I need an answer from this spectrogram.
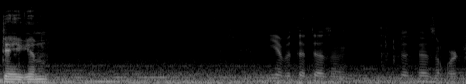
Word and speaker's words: Dagon: You know, the Dagon on, Dagon on, It's pronounced Dagon.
